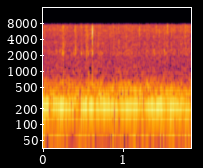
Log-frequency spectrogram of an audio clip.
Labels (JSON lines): {"label": "anthrophony, boat engine", "recorder": "HydroMoth"}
